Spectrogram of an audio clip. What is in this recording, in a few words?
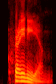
"cranium", American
